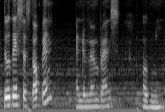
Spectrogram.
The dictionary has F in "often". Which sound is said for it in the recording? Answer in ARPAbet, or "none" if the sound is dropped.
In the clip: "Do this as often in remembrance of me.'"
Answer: P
